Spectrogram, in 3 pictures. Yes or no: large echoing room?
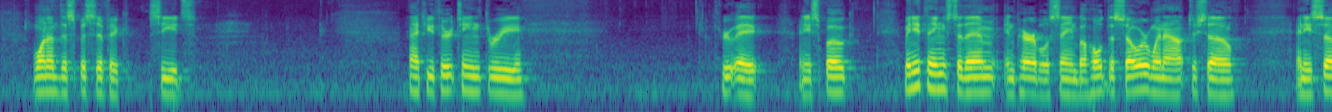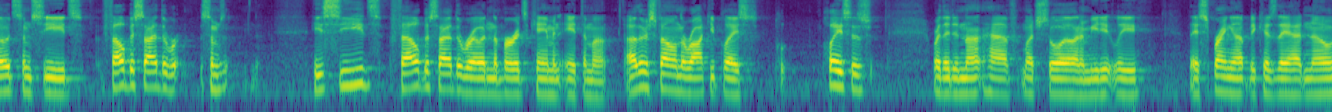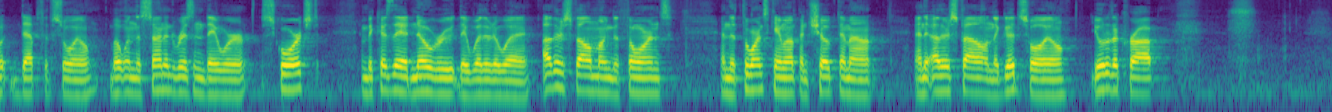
yes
